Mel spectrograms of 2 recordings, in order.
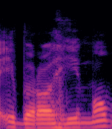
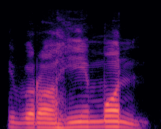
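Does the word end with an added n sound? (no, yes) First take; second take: no; yes. First: The word ends in a plain u vowel. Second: The word ends in u followed by n. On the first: The speaker calls it right. "makanya kita baca Ibrahimu" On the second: The speaker calls it wrong. "bukan Ibrahimun"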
